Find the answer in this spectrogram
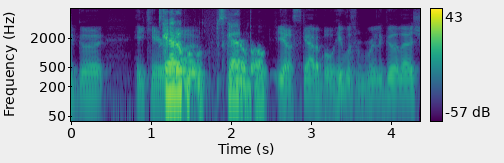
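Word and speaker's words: Skattebo: Yeah, Scatterbo.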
